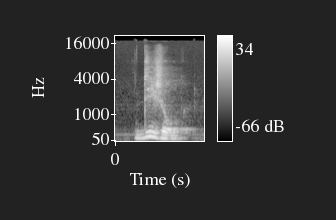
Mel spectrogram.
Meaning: diesel
- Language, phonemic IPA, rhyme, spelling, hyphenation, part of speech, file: Dutch, /ˈdi.zəl/, -izəl, diesel, die‧sel, noun, Nl-diesel.ogg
